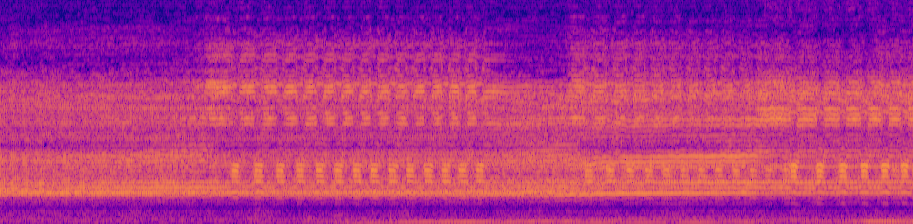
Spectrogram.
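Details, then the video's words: Pomponia linearis cicada producing a throbbing, pulsed high buzz that wavers in texture, over a faint low hum in the background. "the weird sound of the common cicada pomponia linearis"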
